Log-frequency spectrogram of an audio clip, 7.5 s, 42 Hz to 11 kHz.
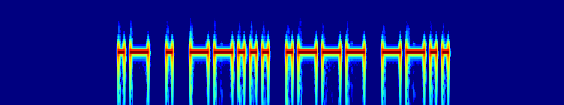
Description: Morse code, heard as a keyed tone, about 15 wpm, 700 Hz. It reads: AE7JZ
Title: USA Call Signs - 5 Characters - Repeated 3x - 15wpm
